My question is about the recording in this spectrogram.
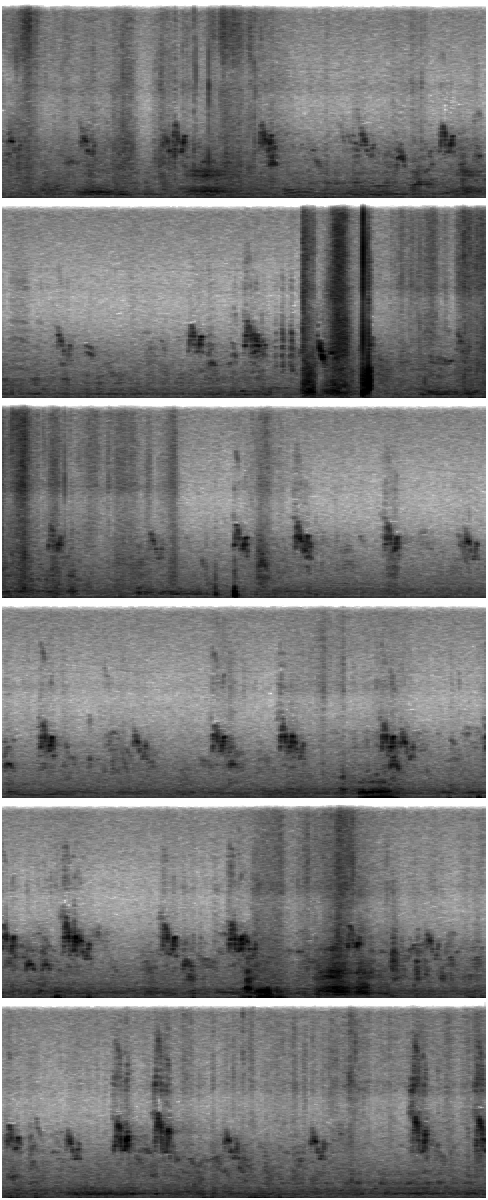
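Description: Small birds chirping on and off, faint, with a few short louder noises, the loudest about eight seconds in.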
